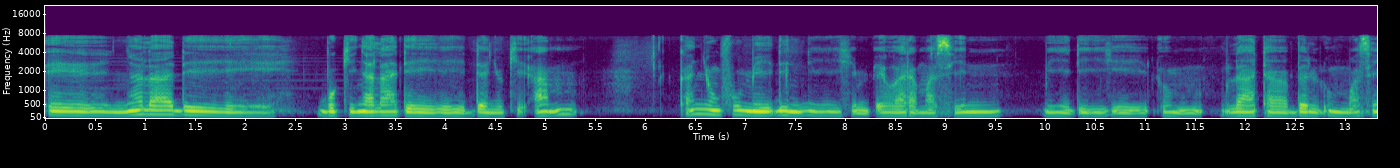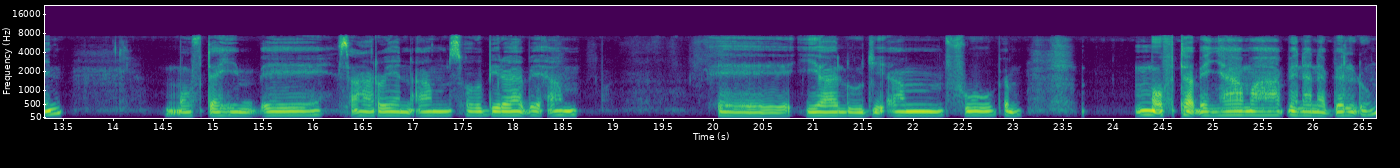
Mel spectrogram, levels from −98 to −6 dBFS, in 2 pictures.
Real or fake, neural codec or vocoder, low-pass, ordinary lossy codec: real; none; 7.2 kHz; none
